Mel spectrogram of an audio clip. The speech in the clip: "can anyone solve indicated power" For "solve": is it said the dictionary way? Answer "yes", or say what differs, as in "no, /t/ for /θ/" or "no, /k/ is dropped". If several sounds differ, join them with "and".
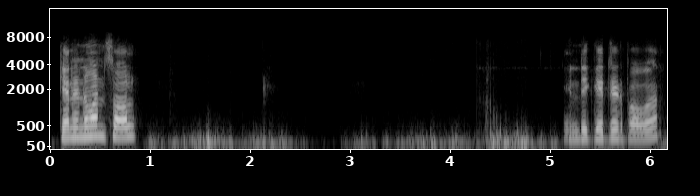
no, /v/ is dropped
